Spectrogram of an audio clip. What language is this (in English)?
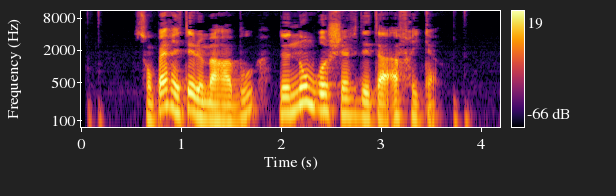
French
